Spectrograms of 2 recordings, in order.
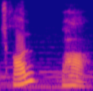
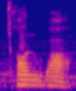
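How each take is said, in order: The two takes are said the same way.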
